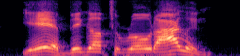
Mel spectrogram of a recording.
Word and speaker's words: Rhode Island: read this for me Rhode Island pronounced road is a state in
